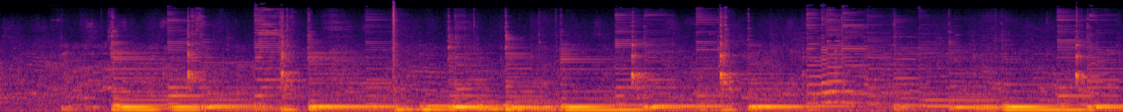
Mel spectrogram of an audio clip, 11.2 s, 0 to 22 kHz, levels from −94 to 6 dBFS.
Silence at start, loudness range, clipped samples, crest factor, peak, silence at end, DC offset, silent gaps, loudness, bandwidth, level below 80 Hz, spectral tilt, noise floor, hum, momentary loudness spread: 0 s; 4 LU; under 0.1%; 14 dB; -6 dBFS; 0 s; under 0.1%; none; -21 LUFS; 16.5 kHz; -46 dBFS; -7.5 dB/octave; -42 dBFS; none; 15 LU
